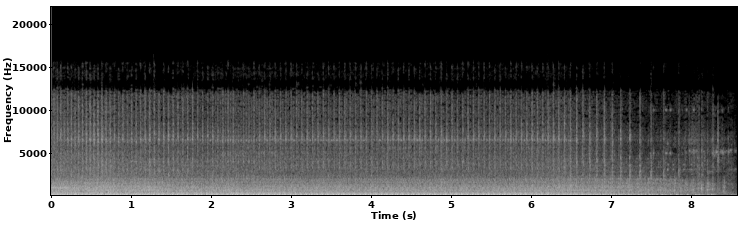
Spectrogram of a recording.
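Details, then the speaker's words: Old Craftsman lawn tractor with a 22.5 hp Kohler engine: rough, uneven running with a heavy rapid knock about four beats a second deep inside, fading as the engine winds down. "as you can hear it doesn't exactly run well it's developed some sort of knock inside it so that's no good"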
